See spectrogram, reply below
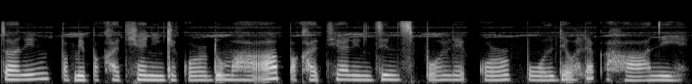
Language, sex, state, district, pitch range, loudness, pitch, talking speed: Mizo, female, Mizoram, Aizawl, 200-220 Hz, -19 LUFS, 210 Hz, 180 wpm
